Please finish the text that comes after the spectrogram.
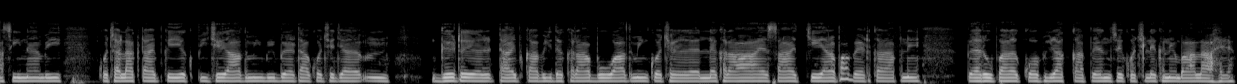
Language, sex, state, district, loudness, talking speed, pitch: Hindi, male, Chhattisgarh, Kabirdham, -24 LUFS, 190 wpm, 155 Hz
